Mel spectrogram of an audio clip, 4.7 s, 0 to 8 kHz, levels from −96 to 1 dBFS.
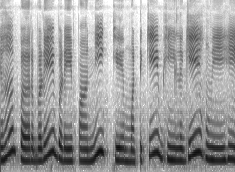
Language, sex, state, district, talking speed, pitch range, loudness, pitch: Hindi, female, Himachal Pradesh, Shimla, 140 wpm, 205-305 Hz, -12 LUFS, 220 Hz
